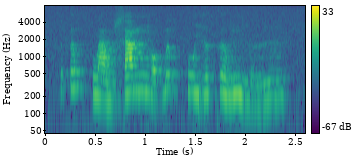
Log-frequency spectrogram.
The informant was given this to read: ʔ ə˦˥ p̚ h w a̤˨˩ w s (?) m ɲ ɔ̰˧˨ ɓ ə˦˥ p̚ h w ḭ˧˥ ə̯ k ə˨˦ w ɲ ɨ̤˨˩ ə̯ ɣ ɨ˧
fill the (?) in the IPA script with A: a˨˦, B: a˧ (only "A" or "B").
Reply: B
